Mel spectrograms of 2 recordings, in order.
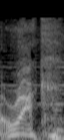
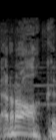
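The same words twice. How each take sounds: First: The word is said with an English-like accent. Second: The word is said with a plain Italian accent. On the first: "si cercava un tono anglofono" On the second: "non dice rock"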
